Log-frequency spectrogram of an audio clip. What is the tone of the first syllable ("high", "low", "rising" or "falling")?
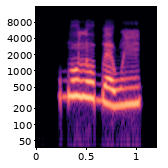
high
